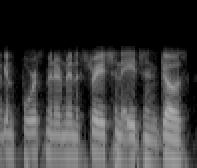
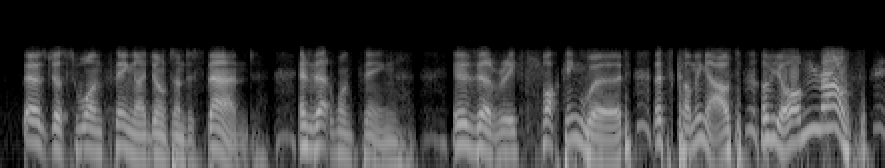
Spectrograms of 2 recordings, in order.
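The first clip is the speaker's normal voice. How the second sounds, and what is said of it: Put-on accent, movie-like delivery. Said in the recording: “the accent, the delivery. I mean, I thought it was watching a movie or hearing a movie.”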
